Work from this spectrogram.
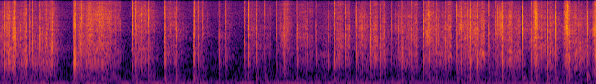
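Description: Long black nails tap and scratch across the covers and spines of a stack of red cloth-bound hardcover books. Quick, dry ticks blend with bright, papery scratching, with almost no low end and no ring after each touch. The rapid, uneven strokes run without pause for the whole clip.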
